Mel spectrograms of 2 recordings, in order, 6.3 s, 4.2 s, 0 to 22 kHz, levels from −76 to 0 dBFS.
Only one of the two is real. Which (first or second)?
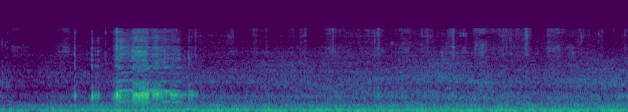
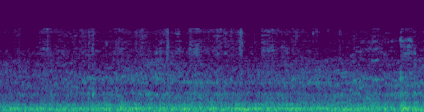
first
